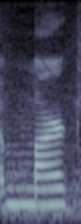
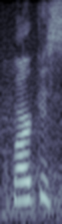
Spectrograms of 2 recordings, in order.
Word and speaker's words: Markus: So this week we read well yeah we read the book thief by Mark Zuzek Zuzac Marcus Marcus oh I completely wrong Marcus Zuzac and um yeah so basically this book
